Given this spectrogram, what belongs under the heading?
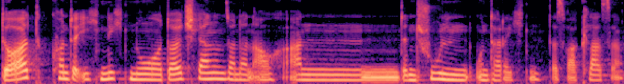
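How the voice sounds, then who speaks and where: A woman's dark, mellow tone, at a very slow pace with monotone, flat intonation and hardly any pauses. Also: medium pitch for a woman. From Kazakhstan, Ust-Kamenogorsk. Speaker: German teacher. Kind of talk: interview.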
